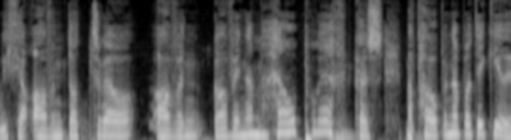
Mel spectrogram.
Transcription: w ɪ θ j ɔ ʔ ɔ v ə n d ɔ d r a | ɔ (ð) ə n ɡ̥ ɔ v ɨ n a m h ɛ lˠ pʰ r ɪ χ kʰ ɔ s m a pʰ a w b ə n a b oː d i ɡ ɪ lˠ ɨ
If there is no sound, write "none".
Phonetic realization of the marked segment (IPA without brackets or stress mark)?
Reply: v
